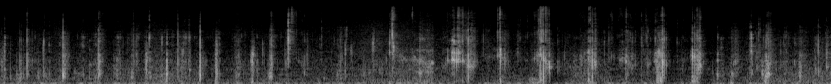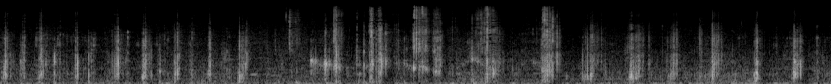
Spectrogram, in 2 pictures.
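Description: Close-miked chewing of crispy air-fried dumplings: a dense, uneven run of small crunches and crackles as the fried wrappers break between the teeth.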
